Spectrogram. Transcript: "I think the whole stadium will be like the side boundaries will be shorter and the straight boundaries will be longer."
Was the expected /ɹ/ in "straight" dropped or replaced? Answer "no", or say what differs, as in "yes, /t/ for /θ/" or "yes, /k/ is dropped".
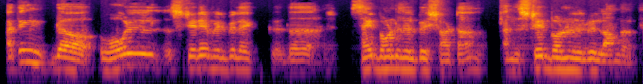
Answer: no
